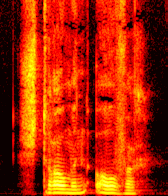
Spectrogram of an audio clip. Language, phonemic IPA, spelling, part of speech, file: Dutch, /ˈstromə(n) ˈovər/, stromen over, verb, Nl-stromen over.ogg
- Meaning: inflection of overstromen: 1. plural present indicative 2. plural present subjunctive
